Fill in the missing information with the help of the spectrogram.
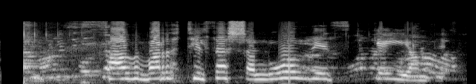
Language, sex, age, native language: Icelandic, male, 13, Icelandic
